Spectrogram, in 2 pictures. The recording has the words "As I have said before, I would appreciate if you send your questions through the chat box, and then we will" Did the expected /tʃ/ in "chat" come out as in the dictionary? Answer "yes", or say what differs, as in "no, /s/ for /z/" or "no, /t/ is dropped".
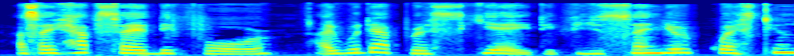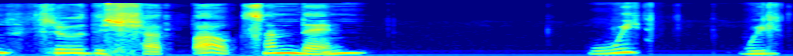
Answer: no, /ʃ/ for /tʃ/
